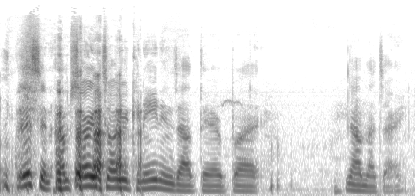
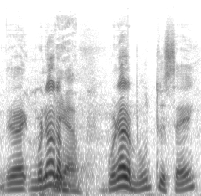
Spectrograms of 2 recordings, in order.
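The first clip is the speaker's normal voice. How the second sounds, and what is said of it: Poor put-on Canadian accent. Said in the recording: “a real Canadian accent, because you just killed it there, bro”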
